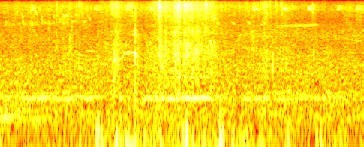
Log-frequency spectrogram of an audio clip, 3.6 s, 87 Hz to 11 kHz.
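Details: Wild honey bee swarm on a tree, filmed in 2020 while foundation frames are added and no honey stores are found; a steady low hum comes and goes in bursts, with scattered rustles and clicks.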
